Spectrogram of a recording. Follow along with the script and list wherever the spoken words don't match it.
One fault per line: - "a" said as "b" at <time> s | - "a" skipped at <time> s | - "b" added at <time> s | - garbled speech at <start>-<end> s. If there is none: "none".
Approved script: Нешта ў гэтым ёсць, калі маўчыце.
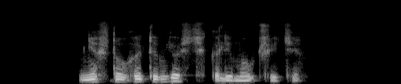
none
